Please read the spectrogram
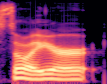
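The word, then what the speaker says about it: Sóller: It's on the island of Mallorca, which is an island off of Spain, in this particular place called Sawyer, S-O-L-L-E-R, pronounced Sawyer in an American accent. I don't think it's actually pronounced that way for anybody else, but that's how I say it.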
